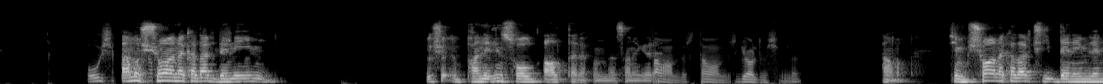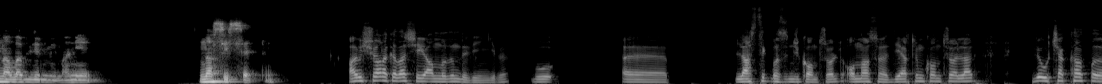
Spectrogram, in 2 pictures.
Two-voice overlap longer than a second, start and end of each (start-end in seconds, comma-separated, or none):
1.2-2.7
